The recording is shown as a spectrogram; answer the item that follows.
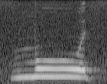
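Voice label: "mut6", Cantonese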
